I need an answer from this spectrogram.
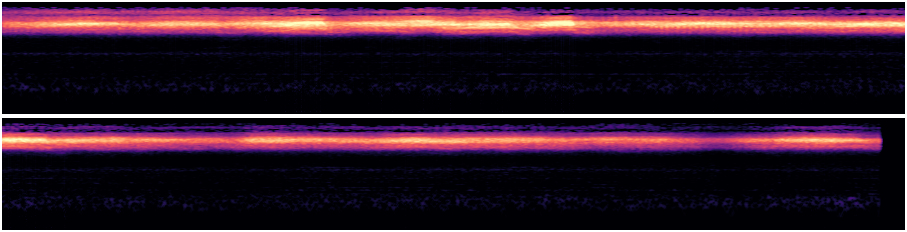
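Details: Cicada swarm producing a continuous shrill hiss-like drone, steady throughout with gentle rises and dips in loudness and a brief dip near the end.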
